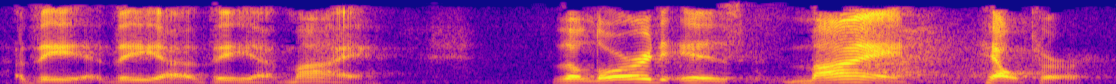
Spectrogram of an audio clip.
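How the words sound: The word "my" carries the strongest stress. "let's emphasize my"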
